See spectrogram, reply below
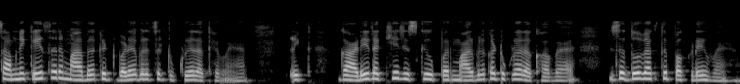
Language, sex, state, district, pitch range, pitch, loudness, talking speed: Hindi, female, Maharashtra, Pune, 200-255 Hz, 225 Hz, -23 LUFS, 225 wpm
